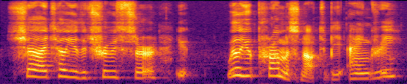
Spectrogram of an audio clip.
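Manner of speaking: put-on high, tentative girl's voice; nervous maid seeking permission; timid servant girl, pleading. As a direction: ask timidly, pitched high.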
